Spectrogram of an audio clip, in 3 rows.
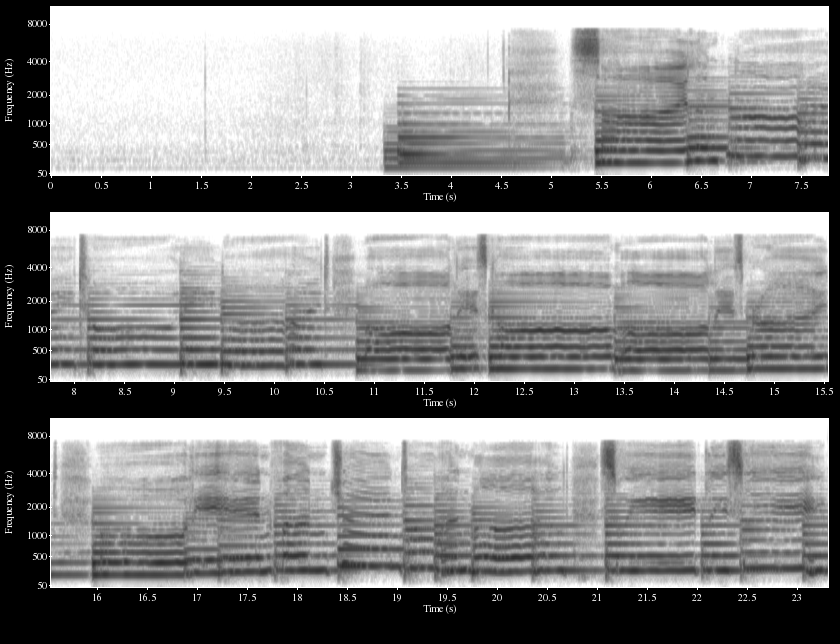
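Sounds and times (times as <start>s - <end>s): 
tenor voice singing: 5.2s - 23.3s.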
